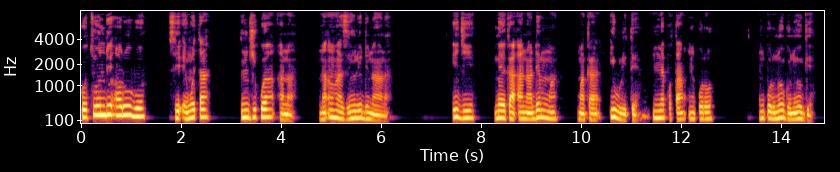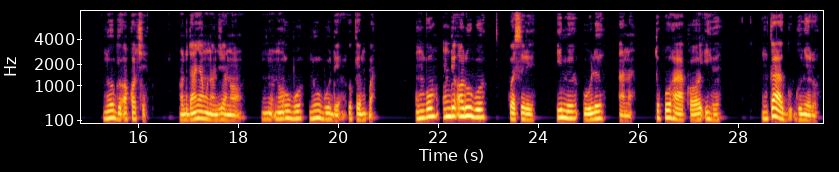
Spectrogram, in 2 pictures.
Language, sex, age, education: Igbo, male, 30-45, tertiary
